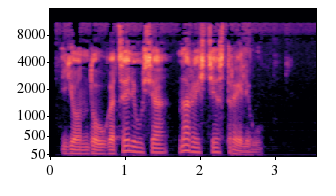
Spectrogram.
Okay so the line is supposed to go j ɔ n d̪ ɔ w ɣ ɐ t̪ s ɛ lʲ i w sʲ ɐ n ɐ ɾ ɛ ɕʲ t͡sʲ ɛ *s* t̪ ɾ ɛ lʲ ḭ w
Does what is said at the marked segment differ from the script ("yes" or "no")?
no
